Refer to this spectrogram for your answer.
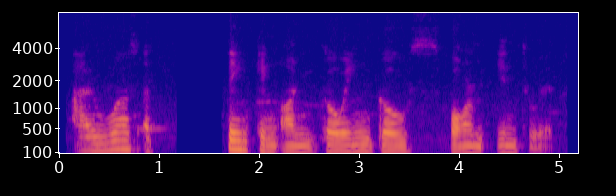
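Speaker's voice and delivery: soft, hushed stage whisper. Playing a character who leans over to whisper a plan to a companion, stage whisper. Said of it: "I'm I'm whispering".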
